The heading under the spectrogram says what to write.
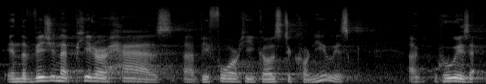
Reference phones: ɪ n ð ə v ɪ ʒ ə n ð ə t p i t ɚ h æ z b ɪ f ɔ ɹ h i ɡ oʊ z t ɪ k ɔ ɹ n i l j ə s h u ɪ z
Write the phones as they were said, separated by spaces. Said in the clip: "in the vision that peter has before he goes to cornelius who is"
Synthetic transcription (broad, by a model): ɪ n ð ə v ɪ ʒ ə n ð ə t p i t ɚ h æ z b ɪ f ɔ ɹ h i ɡ oʊ z t ɪ k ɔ ɹ n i l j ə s h u ɪ z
